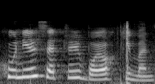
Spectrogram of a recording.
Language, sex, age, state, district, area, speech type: Assamese, female, 18-30, Assam, Kamrup Metropolitan, urban, read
